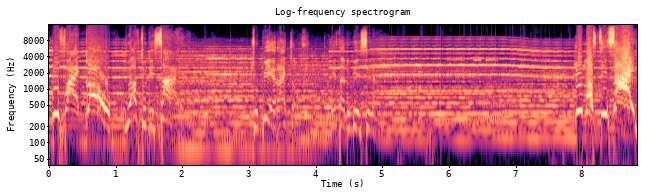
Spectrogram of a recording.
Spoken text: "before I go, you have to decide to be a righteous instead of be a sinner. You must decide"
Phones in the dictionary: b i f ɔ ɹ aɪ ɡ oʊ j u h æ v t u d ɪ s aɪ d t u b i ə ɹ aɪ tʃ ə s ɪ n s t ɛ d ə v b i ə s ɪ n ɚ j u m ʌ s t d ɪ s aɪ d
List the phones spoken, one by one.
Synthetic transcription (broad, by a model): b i f ɔ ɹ aɪ ɡ oʊ j u h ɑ f t u d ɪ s aɪ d t u b i ə ɹ aɪ tʃ ə s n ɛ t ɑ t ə b i ə s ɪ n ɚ j u m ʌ s t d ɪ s aɪ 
